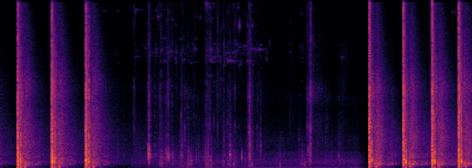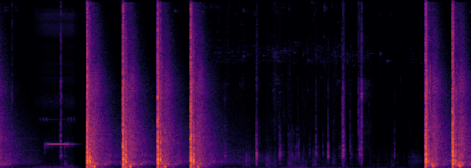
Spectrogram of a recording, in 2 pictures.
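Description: AR-style carbine fired in quick strings of about four shots, roughly half a second apart, each shot with a ringing tail. Between the first and second strings there is a pause of a few seconds with small handling clicks. A short high electronic beep from a shot timer sounds just before the third string.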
